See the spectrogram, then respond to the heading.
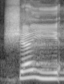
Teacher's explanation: Karena ada harakat tanwin fathah yang diwakafkan. Cara bacanya hamzahnya ini panjang dua harakat dan tidak ada bunyi n-nya lagi ya. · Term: mad iwad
